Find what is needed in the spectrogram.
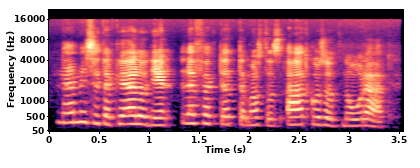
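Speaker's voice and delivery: high-pitched, insistent boast; boastful protest. Acted. Réni protests to disbelieving friends.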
